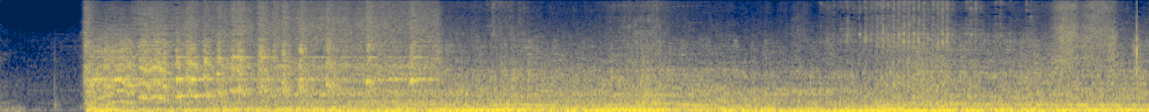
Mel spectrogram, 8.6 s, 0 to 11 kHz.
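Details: 12-ton six-wheel diesel grader after a new drive chain, repairs and hydraulic oil brought to the right level: the diesel catches quickly and settles into a steady, deep chug with no stumbling or knocking. Normal start and idle; it runs pretty sweet now.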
